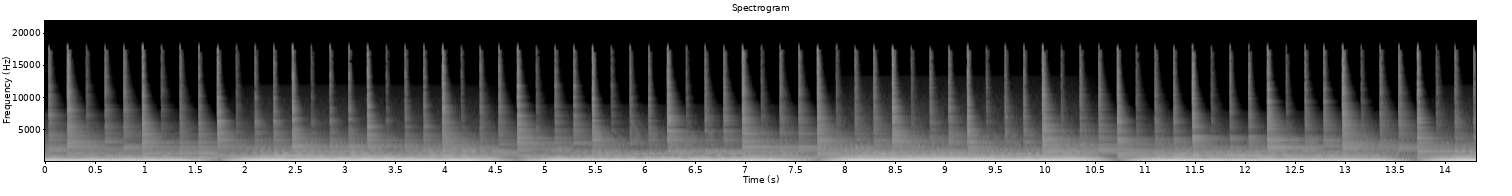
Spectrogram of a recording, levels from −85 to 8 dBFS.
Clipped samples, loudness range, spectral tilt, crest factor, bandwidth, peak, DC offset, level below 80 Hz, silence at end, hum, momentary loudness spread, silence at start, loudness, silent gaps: under 0.1%; 0 LU; -7 dB/octave; 10 dB; 19 kHz; -2 dBFS; under 0.1%; -56 dBFS; 0 s; none; 8 LU; 0 s; -14 LUFS; none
